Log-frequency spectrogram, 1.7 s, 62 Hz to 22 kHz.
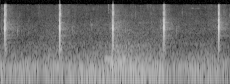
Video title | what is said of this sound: TDW 1290 - The Bell Rock : Stone Actually Rings | It's pretty much like a bland rock against rock sound.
